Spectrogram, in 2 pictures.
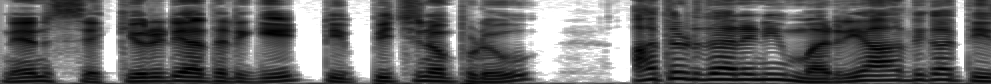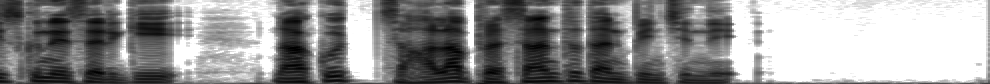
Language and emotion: Telugu, happy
